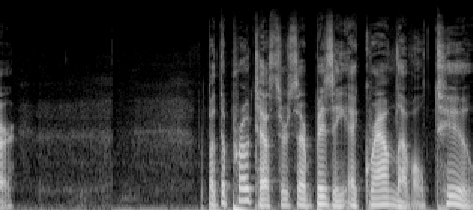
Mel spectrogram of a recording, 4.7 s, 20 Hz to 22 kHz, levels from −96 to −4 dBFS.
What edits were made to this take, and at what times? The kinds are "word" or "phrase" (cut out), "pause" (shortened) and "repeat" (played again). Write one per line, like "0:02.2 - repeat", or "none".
none

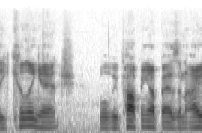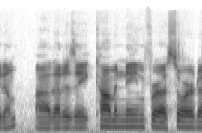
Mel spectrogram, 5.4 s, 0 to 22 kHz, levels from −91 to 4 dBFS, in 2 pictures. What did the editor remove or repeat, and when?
0:01.3 - word
0:03.0 - pause

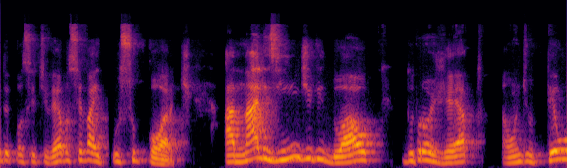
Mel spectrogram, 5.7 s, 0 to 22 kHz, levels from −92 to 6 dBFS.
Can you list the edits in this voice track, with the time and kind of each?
0:01.1 - word
0:04.2 - word

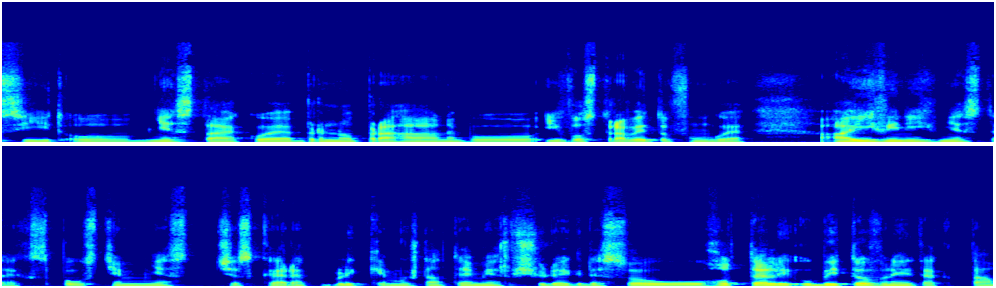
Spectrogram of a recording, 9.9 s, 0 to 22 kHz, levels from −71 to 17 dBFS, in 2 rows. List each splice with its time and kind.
0:04.1 - word
0:07.5 - word

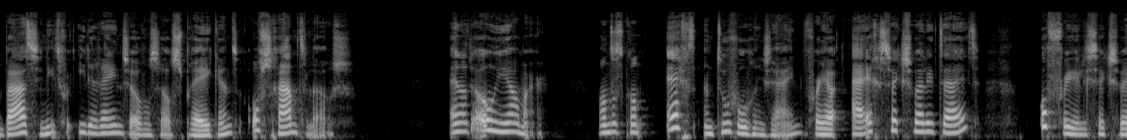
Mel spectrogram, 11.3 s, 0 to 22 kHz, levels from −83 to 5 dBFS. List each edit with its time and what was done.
0:04.7 - word

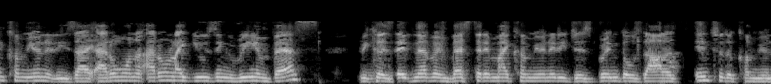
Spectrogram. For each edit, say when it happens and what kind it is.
none

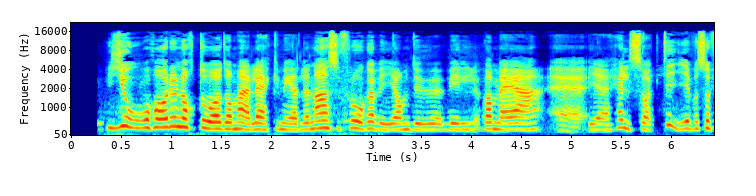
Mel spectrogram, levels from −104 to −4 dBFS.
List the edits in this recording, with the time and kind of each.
0:05.2 - word

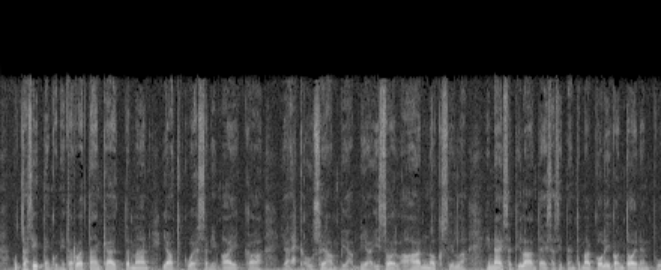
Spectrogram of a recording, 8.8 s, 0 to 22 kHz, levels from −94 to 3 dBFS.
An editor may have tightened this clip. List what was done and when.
0:02.2 - word
0:02.9 - word
0:04.8 - word

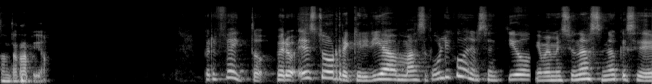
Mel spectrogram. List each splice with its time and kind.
0:03.0 - word
0:04.3 - word
0:05.3 - word

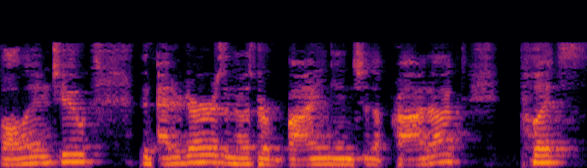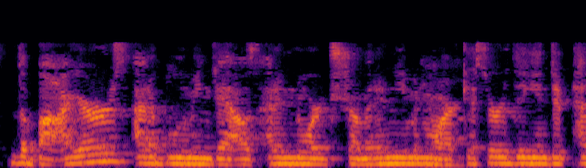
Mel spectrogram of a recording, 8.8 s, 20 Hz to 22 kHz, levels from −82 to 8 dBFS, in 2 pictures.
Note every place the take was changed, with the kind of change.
0:01.1 - word
0:01.9 - word

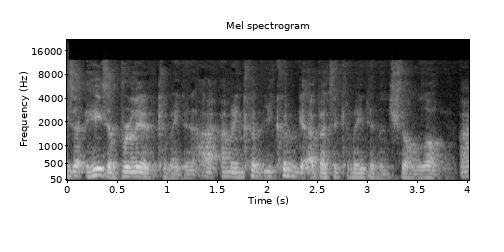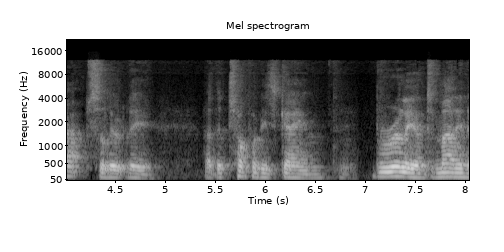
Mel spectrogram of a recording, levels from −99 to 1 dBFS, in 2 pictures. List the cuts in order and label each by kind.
0:01.7 - word
0:03.9 - pause
0:06.9 - pause

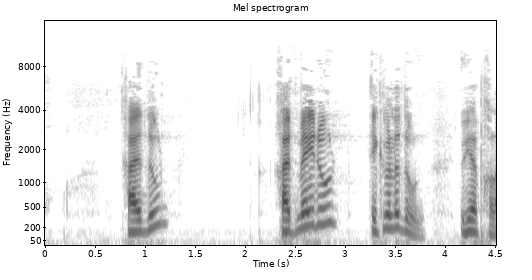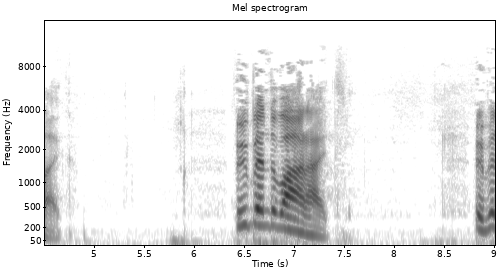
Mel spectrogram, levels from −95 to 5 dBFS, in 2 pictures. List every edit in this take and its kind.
none

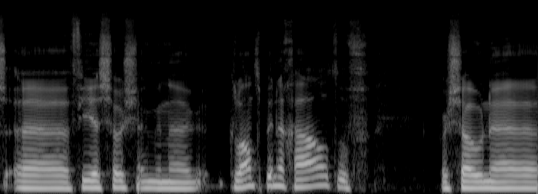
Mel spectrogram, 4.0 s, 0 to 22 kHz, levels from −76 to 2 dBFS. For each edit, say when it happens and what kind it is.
0:01.0 - word

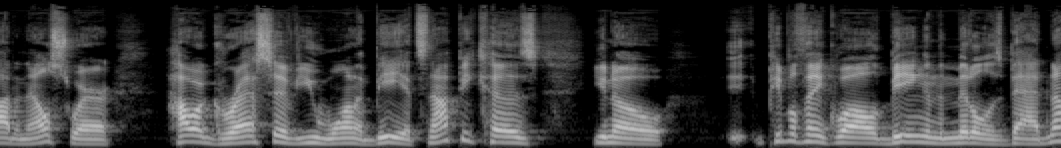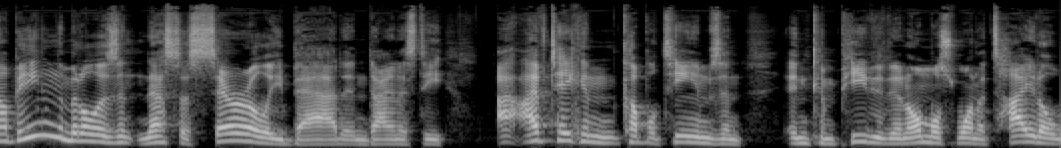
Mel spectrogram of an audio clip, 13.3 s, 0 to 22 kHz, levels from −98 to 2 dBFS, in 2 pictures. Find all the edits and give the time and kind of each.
none

